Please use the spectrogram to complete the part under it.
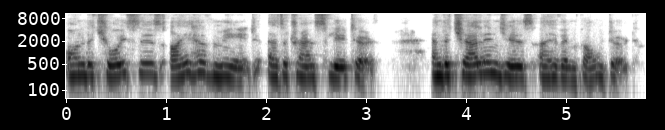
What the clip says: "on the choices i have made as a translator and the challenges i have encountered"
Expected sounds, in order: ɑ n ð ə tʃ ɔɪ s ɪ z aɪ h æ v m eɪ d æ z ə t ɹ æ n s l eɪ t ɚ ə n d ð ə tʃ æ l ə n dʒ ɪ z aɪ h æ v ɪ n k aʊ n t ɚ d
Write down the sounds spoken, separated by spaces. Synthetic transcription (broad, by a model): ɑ n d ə tʃ ɔɪ s ɪ z aɪ h æ v m eɪ d æ z ə t ɹ æ n s l eɪ t ɚ ə n d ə tʃ æ l ə n dʒ ɪ z aɪ h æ v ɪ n k aʊ n t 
